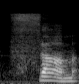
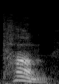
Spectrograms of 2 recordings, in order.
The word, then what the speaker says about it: thumb: So instead of saying a word like thumb, my thumb, which this is, and notice how my tongue is coming out, my thumb, you've been saying tum, my tum, or my thumb, and your tongue is not coming out. That is not correct.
